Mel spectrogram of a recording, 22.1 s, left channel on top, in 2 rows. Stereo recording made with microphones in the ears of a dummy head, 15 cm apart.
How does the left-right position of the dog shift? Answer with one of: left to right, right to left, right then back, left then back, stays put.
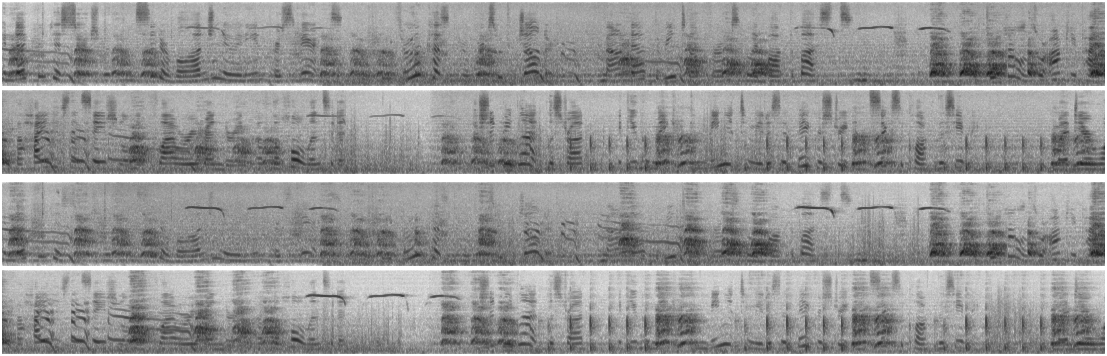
left then back.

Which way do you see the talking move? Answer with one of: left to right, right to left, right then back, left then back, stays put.
stays put.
